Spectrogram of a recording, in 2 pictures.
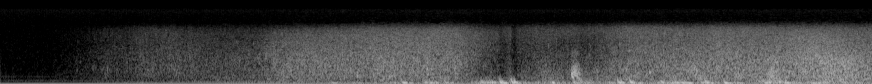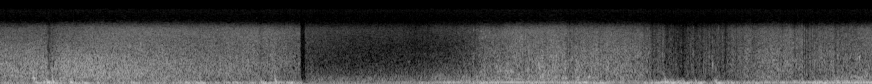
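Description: Waves wash onto a beach with a steady rush.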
